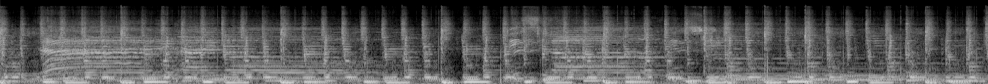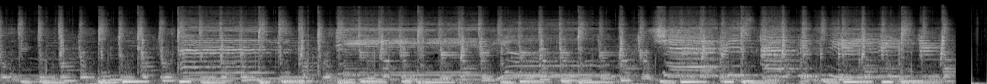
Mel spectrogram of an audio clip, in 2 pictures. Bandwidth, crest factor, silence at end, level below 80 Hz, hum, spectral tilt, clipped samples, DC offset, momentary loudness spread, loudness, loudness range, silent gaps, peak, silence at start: 17 kHz; 16 dB; 0 s; -28 dBFS; none; -4 dB/octave; under 0.1%; under 0.1%; 4 LU; -17 LUFS; 3 LU; 19.45-19.59 s; -2 dBFS; 0 s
